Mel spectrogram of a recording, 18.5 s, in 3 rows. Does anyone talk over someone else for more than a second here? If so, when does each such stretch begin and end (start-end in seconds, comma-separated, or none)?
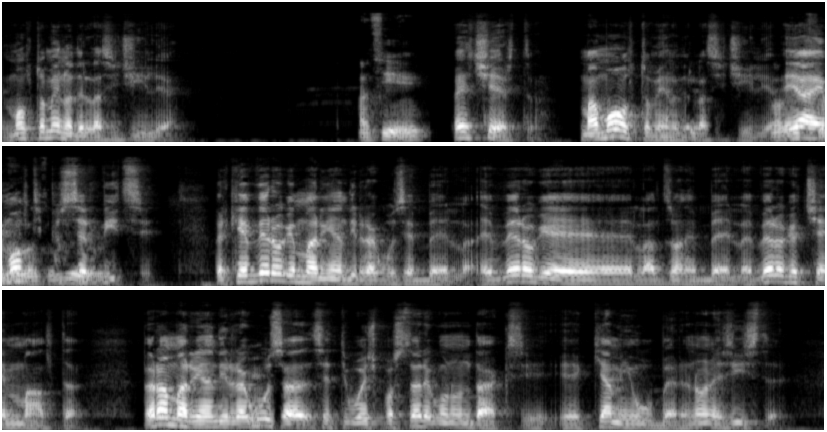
5.8-7.0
